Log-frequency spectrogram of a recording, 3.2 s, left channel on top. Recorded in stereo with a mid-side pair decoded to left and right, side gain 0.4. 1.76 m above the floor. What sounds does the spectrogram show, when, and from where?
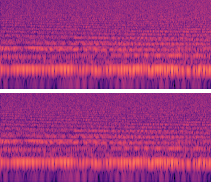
0.0 s a drone: 5° right; by 3.2 s 15° left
